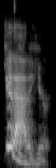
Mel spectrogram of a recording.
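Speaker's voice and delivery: loud, exasperated dismissal; angry, holding back screaming. Retold or imitated. Driver on the phone to ice cream guy, angry dismissal. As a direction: send him away forcefully, just short of a scream. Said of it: "I'm trying to not scream".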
